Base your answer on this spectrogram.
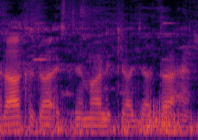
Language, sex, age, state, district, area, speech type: Urdu, male, 18-30, Bihar, Saharsa, rural, spontaneous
